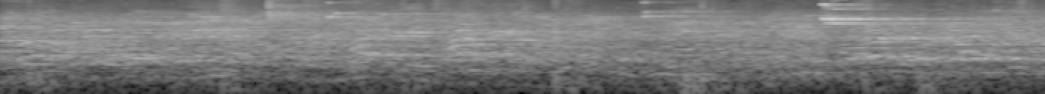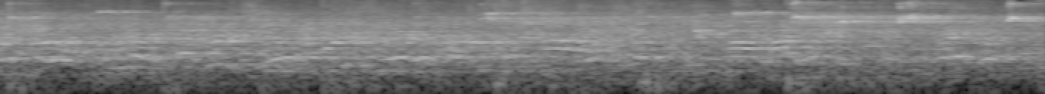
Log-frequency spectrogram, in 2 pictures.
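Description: Crowd chatter filling a reverberant gymnasium, with a basketball being dribbled on a hardwood court. A few short, high sneaker squeaks on the floor come about four seconds in and again near the end.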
